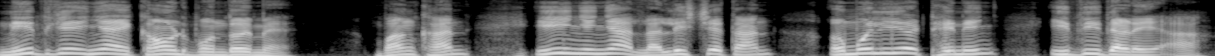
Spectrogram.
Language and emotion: Santali, angry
